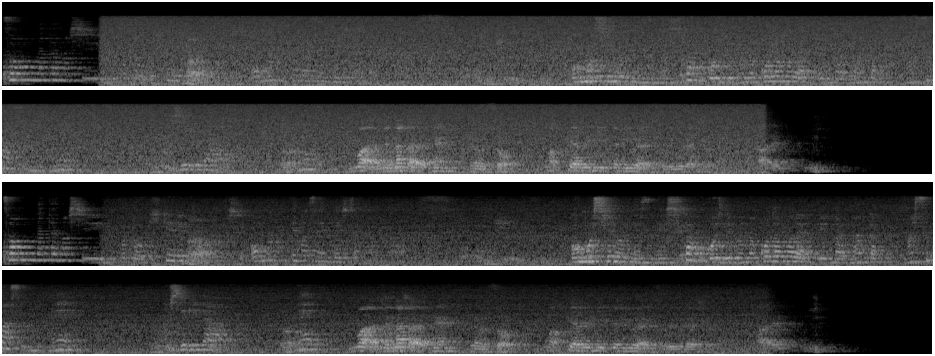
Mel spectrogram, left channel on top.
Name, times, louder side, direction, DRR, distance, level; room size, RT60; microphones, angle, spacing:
voice 1, 0.0-4.0 5.7-10.0 10.9-11.6 12.2-12.4 13.1-13.3 14.9-15.2 17.3-17.5, right 1 dB, 65° right, 1 dB, 1.1 m, -34 dB
sound 1, 1.0-17.0, left 6 dB, 70° left, 0.4 m, -36 dB
voice 2, 4.2-6.2 6.8-6.9 7.2-7.3 9.2-9.3 10.8-11.1 12.1-12.4 12.8-17.1 17.4-17.5, left 1 dB, 25° left, 1 dB, 0.7 m, -33 dB
5.0 x 4.6 x 5.2 m, 1.1 s
head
